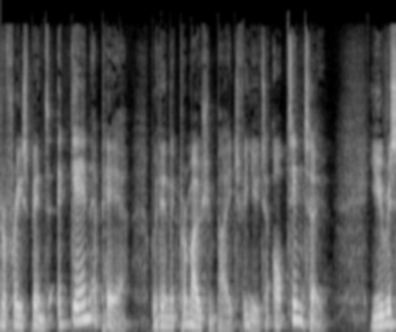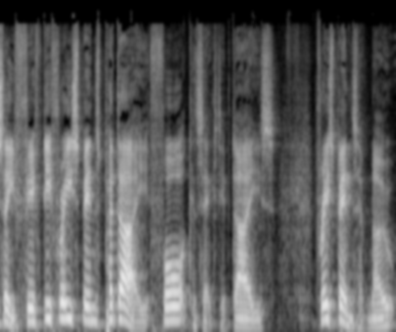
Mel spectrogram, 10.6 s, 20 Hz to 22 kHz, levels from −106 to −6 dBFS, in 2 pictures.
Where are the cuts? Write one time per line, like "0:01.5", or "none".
0:02.3
0:07.3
